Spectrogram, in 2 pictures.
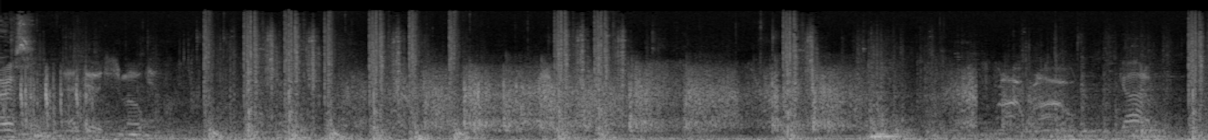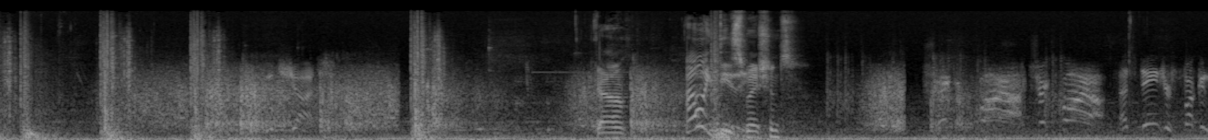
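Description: Heavy cannon shells burst with loud booming explosions.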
